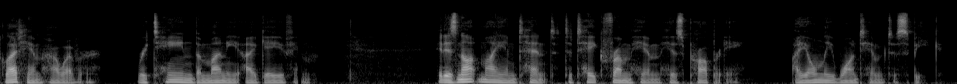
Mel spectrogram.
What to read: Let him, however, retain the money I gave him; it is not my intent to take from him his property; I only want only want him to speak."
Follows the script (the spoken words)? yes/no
no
